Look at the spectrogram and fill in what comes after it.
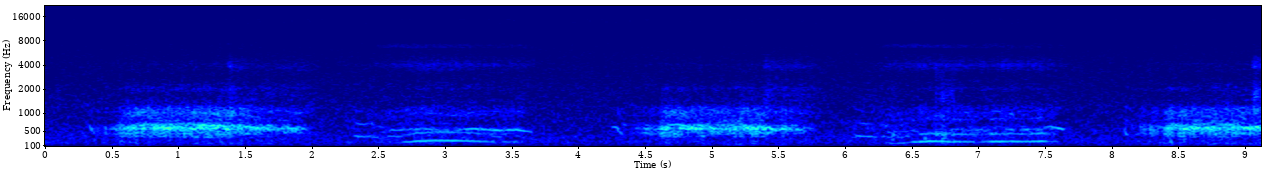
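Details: Snoring at about 15 breaths a minute, with a loud rattling snore on each inhale alternating with a softer whistling tone on each exhale; snoring.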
